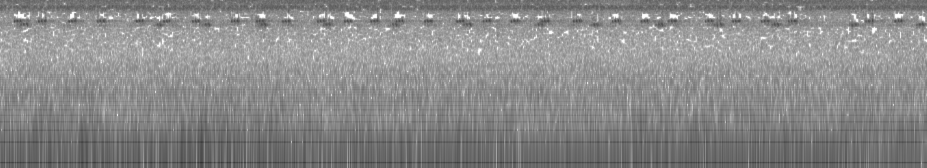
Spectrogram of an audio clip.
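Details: Crickets singing in countryside summertime near a golden wheat field; bright, high-pitched chirps come in quick, slightly uneven pairs and runs over a constant low hush of light breeze.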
